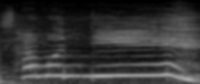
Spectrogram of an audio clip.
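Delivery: high, slow, sugary-sweet voice.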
